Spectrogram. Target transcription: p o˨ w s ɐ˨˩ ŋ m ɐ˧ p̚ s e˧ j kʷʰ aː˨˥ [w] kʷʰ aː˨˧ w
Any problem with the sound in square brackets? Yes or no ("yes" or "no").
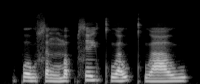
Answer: no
